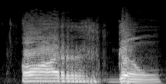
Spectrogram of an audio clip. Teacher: A sílaba tônica é o or.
